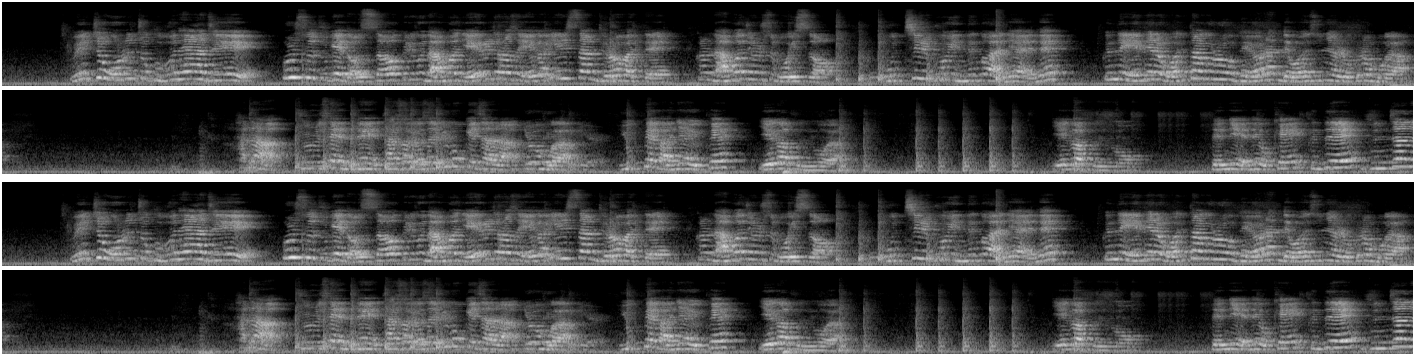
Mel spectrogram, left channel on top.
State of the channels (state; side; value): identical; both; correlation 1.00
